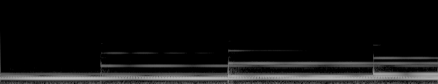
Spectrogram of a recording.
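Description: A crystal singing bowl is struck, adding a new bright ringing tone.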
